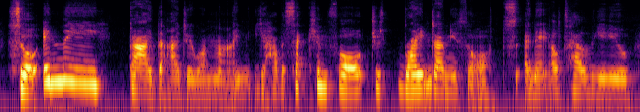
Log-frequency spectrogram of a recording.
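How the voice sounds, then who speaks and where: Slightly croaky woman, chatty. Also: medium pitch, normal speed. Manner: chatty, filler-heavy, reassuring. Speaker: pregnancy vlogger. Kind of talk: casual instructional talk to camera. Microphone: camera on a tripod.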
